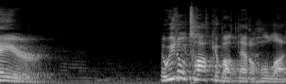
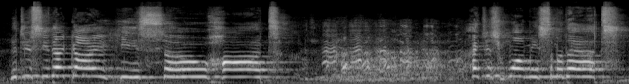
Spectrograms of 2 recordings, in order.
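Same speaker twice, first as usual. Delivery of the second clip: man doing a woman's voice; 13 semitones higher than usual. Acted. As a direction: gush like a boy-crazy girl. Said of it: "there's my best girl voice".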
